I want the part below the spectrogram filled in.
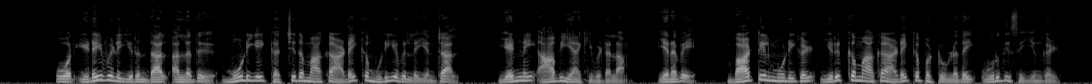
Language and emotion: Tamil, neutral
